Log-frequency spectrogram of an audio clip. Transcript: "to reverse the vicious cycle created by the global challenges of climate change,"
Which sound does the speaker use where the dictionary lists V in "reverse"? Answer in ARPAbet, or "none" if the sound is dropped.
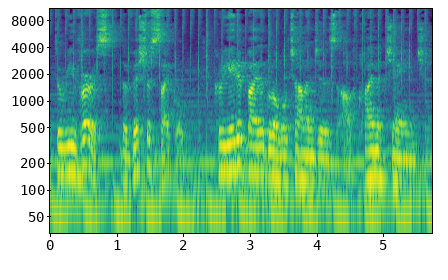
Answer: V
